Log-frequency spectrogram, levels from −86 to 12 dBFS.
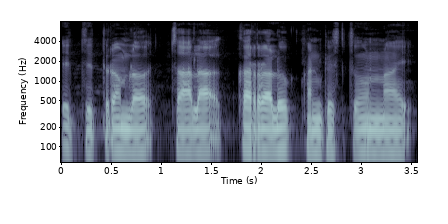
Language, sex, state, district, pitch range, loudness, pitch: Telugu, male, Telangana, Mahabubabad, 90-95 Hz, -20 LUFS, 90 Hz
